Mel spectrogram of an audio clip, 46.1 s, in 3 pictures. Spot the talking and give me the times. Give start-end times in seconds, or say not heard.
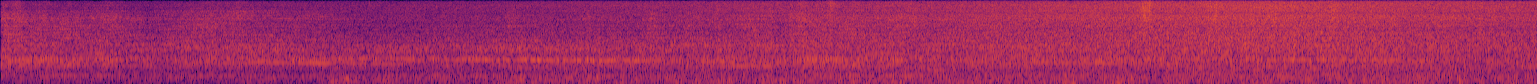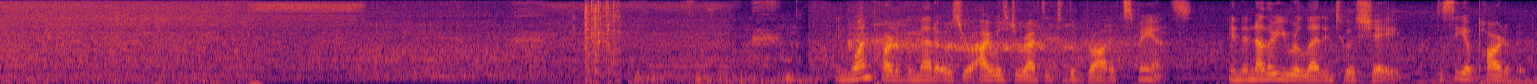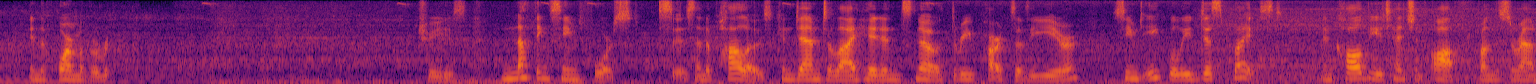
23.7-31.9, 34.9-46.0.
